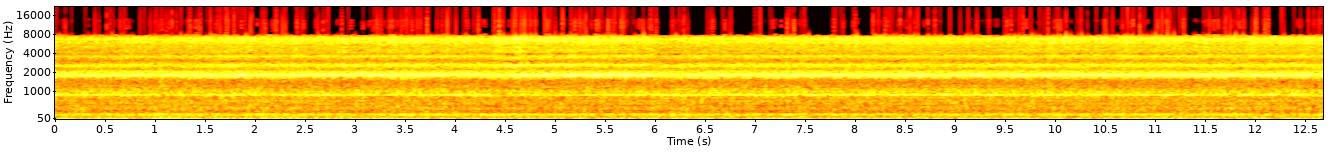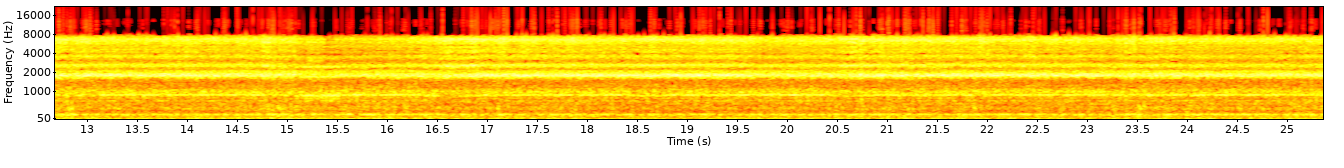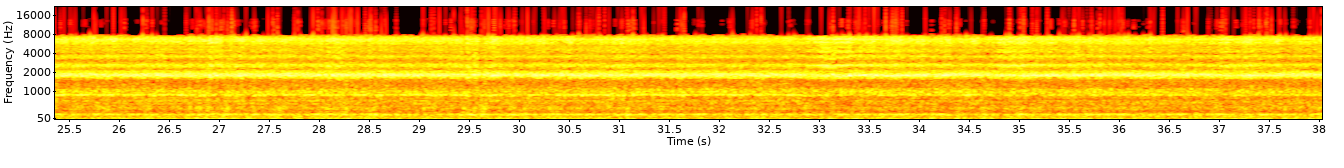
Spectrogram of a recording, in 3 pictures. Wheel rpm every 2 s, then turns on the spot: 230, 230, 230, 230, 230, 230, 230, 230, 230, 230, 230, 230, 230, 230, 230, 230, 230, 230, 230.
none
